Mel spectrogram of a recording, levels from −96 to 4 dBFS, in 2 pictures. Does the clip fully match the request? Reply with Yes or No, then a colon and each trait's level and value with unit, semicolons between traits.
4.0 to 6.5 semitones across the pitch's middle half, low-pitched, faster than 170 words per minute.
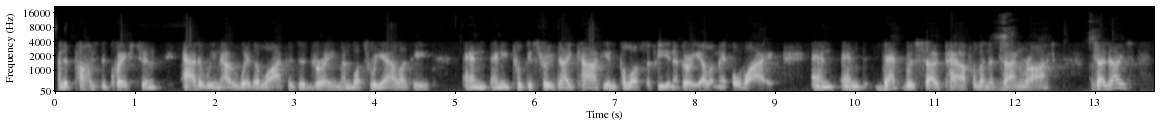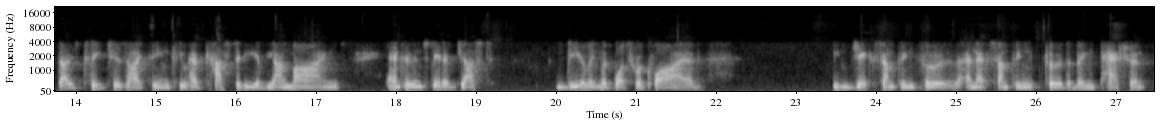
No: average, 4.4 semitones; very low, 95 Hz; average, 155 wpm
